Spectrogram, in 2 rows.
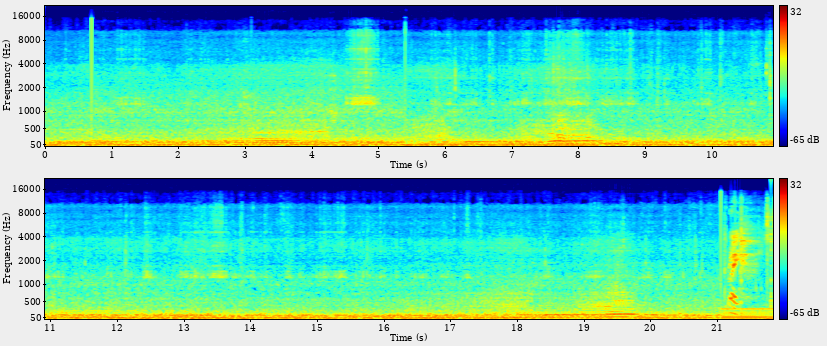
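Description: A SEAT Ibiza 1.9 TDI with a modified N75 boost valve drones with a steady diesel engine rumble from inside the cabin on a test drive, rising in pitch a few times as it accelerates, with someone talking over it throughout.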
